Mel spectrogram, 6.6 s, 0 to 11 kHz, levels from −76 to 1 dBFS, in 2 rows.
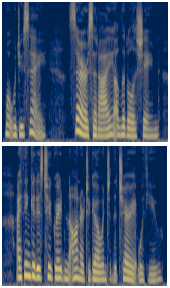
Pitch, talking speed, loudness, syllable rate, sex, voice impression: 180 Hz, 215 wpm, -19 LUFS, 5.0 syllables/s, female, feminine, slightly adult-like, fluent, calm, friendly, slightly sweet, kind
